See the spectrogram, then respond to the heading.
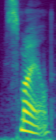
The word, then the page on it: smiled: American English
